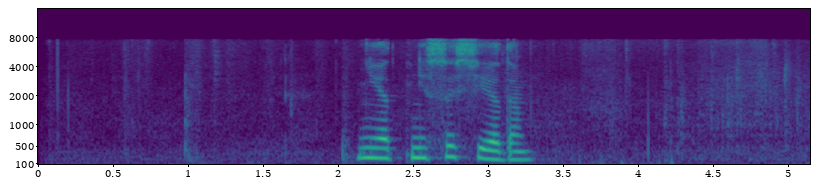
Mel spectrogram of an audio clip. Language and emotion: Russian, neutral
